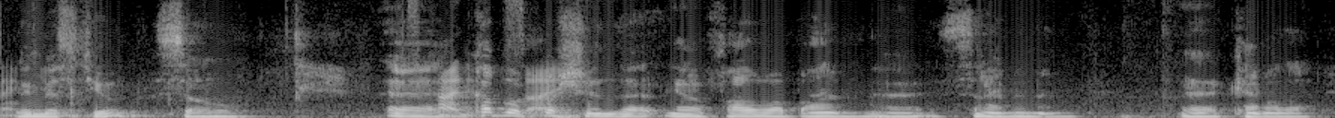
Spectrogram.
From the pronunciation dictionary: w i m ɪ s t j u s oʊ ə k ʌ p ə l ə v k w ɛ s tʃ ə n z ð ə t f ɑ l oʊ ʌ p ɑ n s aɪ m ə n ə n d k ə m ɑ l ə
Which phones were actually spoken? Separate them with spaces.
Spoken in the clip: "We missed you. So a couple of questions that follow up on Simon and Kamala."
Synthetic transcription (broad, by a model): w i m ɪ s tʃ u s oʊ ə k ʌ p l ə v k w ɛ s tʃ ə n z ð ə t f ɑ l oʊ ʌ p n s aɪ m ə n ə n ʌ k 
